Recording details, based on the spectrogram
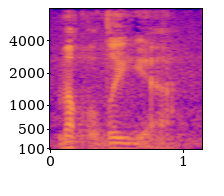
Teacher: را کو موٹا کریں، مقو، قاف پہ جھٹکا دیں، مقو ضی، ضاد کو موٹا کریں اور یہاں پہ تشدید ہے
